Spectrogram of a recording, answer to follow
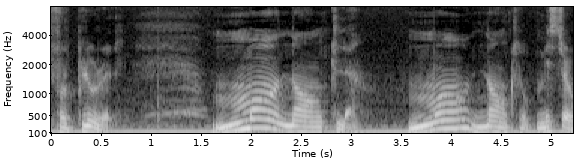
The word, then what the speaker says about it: mon oncle: Why I pronounce now the letter N. You say mon oncle before you say mon père, mon frère, mon grand-père. I don't pronounce the letter N. I pronounce it, but it's not clear.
